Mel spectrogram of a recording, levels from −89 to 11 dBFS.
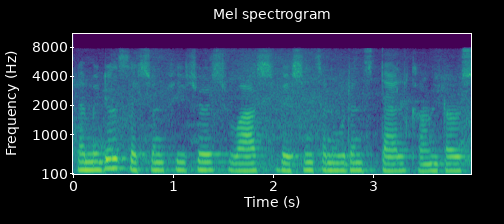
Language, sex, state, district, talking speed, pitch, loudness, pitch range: English, female, Arunachal Pradesh, Lower Dibang Valley, 150 wpm, 175 Hz, -15 LUFS, 165-180 Hz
